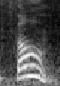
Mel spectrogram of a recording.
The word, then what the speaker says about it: thumb: There's a silent B in thumb. There's a silent B in thumb.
